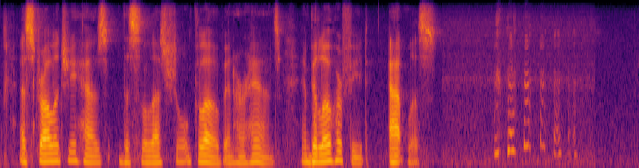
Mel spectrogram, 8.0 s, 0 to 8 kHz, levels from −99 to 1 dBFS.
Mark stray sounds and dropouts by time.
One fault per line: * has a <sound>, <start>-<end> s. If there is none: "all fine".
* has a laugh, 6.2-7.2 s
